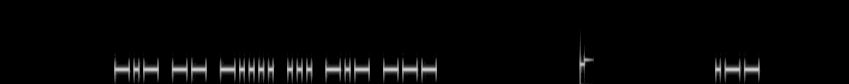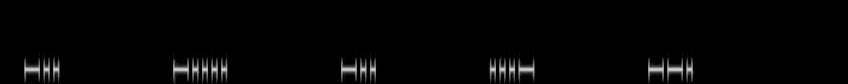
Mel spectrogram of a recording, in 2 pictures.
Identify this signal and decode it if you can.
Morse code, heard as a keyed tone, about 25 wpm, spaced as for 11 wpm, 700 Hz. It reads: KM6SKO WD6DVG
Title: USA Call Signs - 6 Characters - 8x Character Spacing - 25wpm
